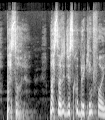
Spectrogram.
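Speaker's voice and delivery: put-on horrified, shocked voice. Retelling the cook's report of who took the bread: imitating a horrified cook. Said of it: "veio a cozinheira, horrorizada".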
